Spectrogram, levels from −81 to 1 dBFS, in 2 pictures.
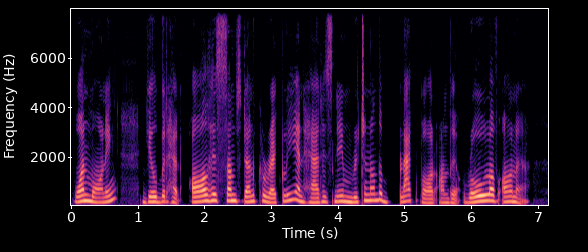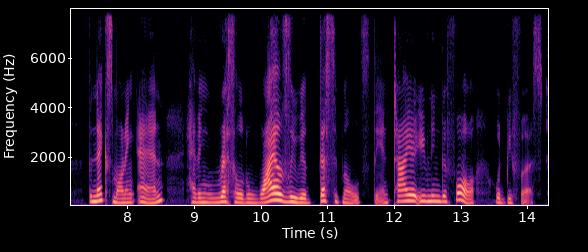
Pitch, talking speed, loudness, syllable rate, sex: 200 Hz, 160 wpm, -19 LUFS, 4.8 syllables/s, female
